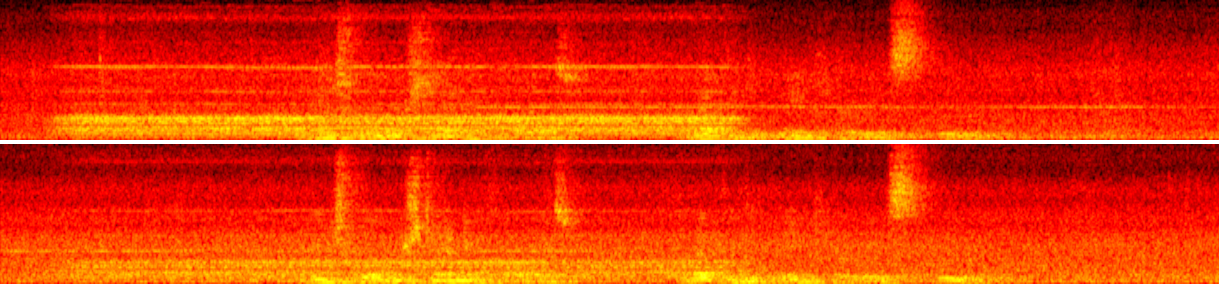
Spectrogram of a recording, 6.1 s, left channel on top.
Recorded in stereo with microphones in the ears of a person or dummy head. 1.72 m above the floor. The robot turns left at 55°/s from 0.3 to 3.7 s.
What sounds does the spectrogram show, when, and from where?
1.5 s a man speaking: 15° right, 0.7 m; by 5.0 s 135° right, 0.7 m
